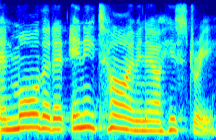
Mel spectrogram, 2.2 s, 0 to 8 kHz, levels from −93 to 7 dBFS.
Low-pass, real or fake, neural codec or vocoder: 7.2 kHz; real; none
